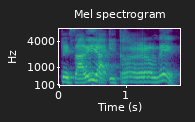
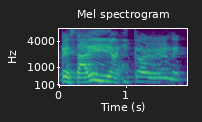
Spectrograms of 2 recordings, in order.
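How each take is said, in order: First: Quesadilla y carne echoed slowly in Spanish style; Spanish pronunciation. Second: Quesadilla y carne in slow, careful Spanish, kesadiya i karne; Spanish pronunciation. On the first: Vowing to match the workers, Spanish pronunciation. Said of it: "I'm gonna say". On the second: Showing how the workers say it, Spanish pronunciation. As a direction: roll out quesadilla y carne like a native. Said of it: "So if they pronounce it". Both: Shown as a demonstration.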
